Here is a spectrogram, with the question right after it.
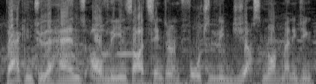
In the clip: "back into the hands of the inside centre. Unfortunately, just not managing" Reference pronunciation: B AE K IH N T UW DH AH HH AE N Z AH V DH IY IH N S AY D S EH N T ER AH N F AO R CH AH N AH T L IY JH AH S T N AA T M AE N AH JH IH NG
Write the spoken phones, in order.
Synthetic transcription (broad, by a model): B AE K IH N T UW DH AH HH AE N Z AH V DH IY IH N S AY D S EH N T ER AH N F AO R CH AH N AH T L IY JH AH S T N AA T M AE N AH JH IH NG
